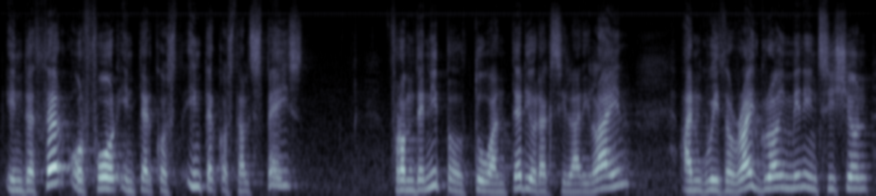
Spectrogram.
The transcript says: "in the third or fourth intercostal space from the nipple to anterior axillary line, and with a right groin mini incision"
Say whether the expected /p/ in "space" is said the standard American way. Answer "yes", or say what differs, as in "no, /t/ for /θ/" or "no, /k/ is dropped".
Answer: yes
